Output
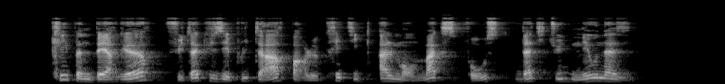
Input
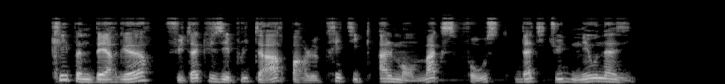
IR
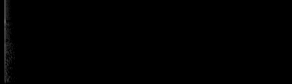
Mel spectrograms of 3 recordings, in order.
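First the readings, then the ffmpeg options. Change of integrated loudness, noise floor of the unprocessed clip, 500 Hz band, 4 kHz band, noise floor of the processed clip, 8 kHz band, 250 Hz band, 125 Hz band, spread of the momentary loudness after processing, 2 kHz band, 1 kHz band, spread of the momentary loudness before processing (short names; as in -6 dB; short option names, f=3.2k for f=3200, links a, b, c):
-1.0 dB, -78 dBFS, -4.0 dB, 0.0 dB, under -85 dBFS, +1.0 dB, -10.5 dB, under -20 dB, 10 LU, 0.0 dB, -1.5 dB, 9 LU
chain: -filter_complex "[0:a]highpass=430,agate=range=-7dB:threshold=-51dB:ratio=16:detection=peak,afreqshift=15,asplit=2[a][b];[1:a]atrim=start_sample=2205[c];[b][c]afir=irnorm=-1:irlink=0,volume=-1.5dB[d];[a][d]amix=inputs=2:normalize=0,volume=-3dB"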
